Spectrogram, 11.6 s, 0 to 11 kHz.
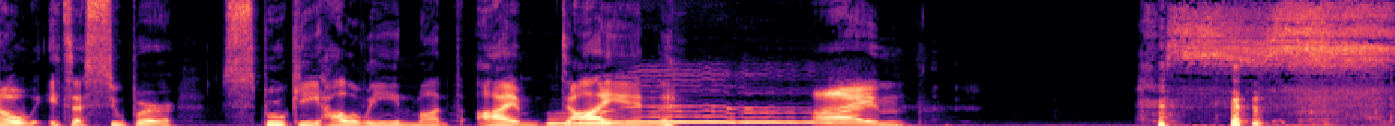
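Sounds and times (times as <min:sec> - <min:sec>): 
speech: 0:00.0 - 0:05.8, 0:06.8 - 0:07.6, 0:09.5 - 0:11.0
voice imitating a snake's hiss: 0:09.6 - 0:11.6.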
